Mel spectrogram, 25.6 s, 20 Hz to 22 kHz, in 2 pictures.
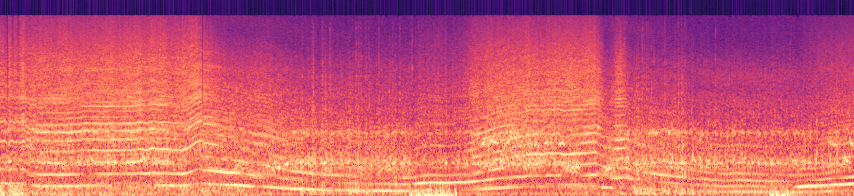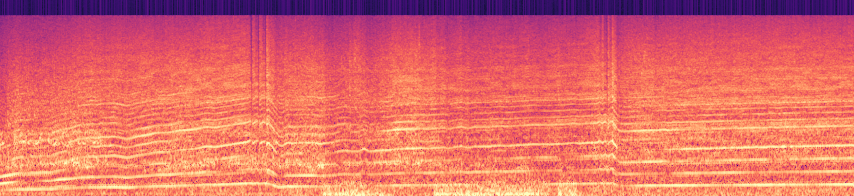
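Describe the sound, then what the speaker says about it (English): A race car engine in the video game Forza 7 rises and falls through repeated bursts of acceleration and engine braking, the pitch dropping sharply as the car slows, with faint tire squeal, steady and alone throughout. "Engine braking."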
